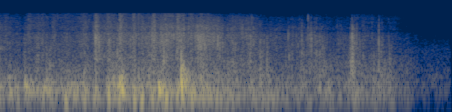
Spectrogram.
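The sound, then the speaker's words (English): Rapid, fluttering bursts of cloth-like flapping, like a bird's wings beating, made by shaking a sheet or kitchen gloves as a movie sound effect, repeating irregularly for about three seconds before stopping. “they haven't really recorded the bird it sounds a lot more realistic if you record a sheet or shaking kitchen gloves.”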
